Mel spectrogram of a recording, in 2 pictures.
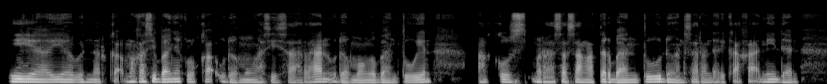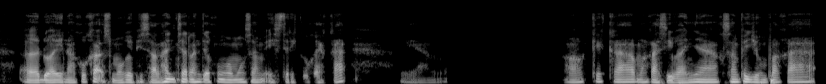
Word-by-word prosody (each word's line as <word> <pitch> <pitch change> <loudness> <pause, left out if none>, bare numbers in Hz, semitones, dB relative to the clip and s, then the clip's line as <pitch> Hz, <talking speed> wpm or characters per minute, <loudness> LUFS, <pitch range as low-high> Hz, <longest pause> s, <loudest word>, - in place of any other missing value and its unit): Iya 125 -2 +8 0.2
iya 115 0 +3
bener, 110 -1 -2
Kak. - - -4
Makasih 130 +1 +3
banyak 125 +2 +4
loh, 110 - -3
Kak, 120 - -1
udah 105 -5 -2
mau 105 0 -1
ngasih 100 0 -5
saran, 100 +5 0
udah 100 -5 -2
mau 100 -1 0
ngebantuin, 100 +2 0 0.5
aku 110 +2 -6
s 140 - 0
merasa 110 -2 0
sangat 105 -1 +2
terbantu 110 -1 +2 0.2
dengan 105 -4 +1
saran 100 0 -4
dari 100 -1 -6
Kakak - - -3
nih, 120 0 +2
dan, 105 -1 -2 0.6
eee, 95 - +3
doain 100 0 +4
aku, 110 +2 -5
Kak, - - +4
semoga 95 +2 0
bisa 110 -4 -2
lancar 120 -1 +4
nanti 110 -1 +2
aku - - -6
ngomong 105 +1 +1
sama 105 0 -2
istriku - - -8
ya, - - -6
Kak. - - -2 0.6
Iya - - -18
ok 115 +5 -23 1.3
Oke, 110 +4 -5
Kak. 115 0 +1
Makasih 105 -3 0
banyak. 110 +3 +2
Sampai 115 +1 +3
jumpa, 105 -1 +1
Kak. 115 +2 -1
110 Hz, 180 wpm, -24 LUFS, 100-115 Hz, 1.3 s, Iya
